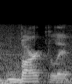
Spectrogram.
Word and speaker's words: Bartlet: week is set impressive Bartlet how do you say your last name it's Bartlet Bartlet like the pair oh yeah that's helpful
